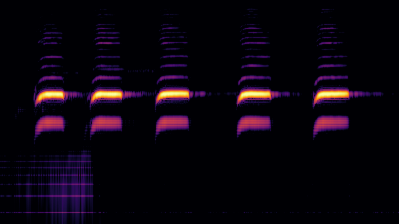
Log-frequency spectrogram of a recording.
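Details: Five loud, nasal, honking notes from a Greater bird-of-paradise, repeated roughly every seven tenths of a second, with a faint low hum at the start.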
